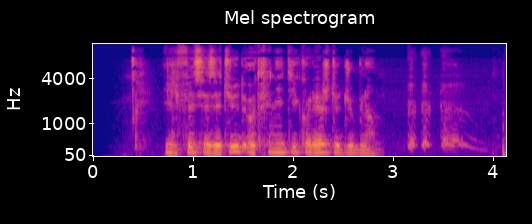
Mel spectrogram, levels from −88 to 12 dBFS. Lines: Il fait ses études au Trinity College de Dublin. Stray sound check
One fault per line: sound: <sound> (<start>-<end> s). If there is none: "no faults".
sound: throat clearing (3.1-4.0 s)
